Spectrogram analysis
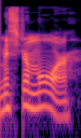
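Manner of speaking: ordinary delivery, nothing marked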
